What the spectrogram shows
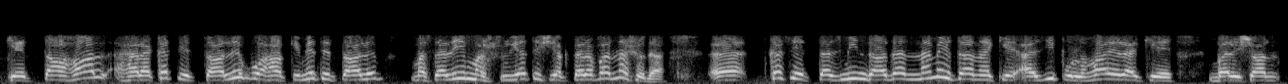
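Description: A man's voice: sits high, no echo. Man with an Afghan Dari accent on a tinny phone line. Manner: halting, many hesitations. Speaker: guest analyst. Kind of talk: radio interview answer. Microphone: phone call.

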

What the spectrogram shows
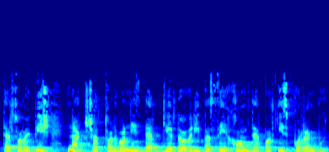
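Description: A man's voice: high-pitched, dull audio. A man with an Afghan accent reading a scripted radio news report as a reporter. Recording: roomy, echoing voice recording.

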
